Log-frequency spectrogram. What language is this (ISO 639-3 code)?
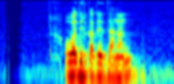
ben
